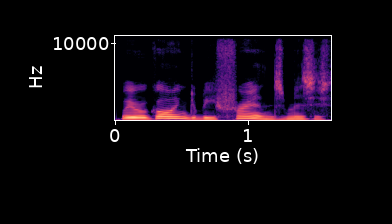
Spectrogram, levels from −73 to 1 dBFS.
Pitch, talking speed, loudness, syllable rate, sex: 190 Hz, 220 wpm, -16 LUFS, 5.2 syllables/s, female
